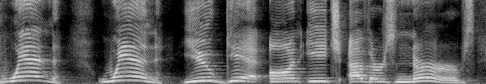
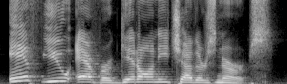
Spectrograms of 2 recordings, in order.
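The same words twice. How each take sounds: First: "When" high, repeated and drawn out; stress on WHEN. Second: "If" leaned on as the wrong word; stress on IF. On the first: Pastor correcting "if" to what Paul says, emphatic "When". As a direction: punch "When" twice, slow and high. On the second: Pastor showing what Paul does not say, stress on "If". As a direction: hit "If" as the word Paul didn't use. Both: Shown as a demonstration. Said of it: "I wanna emphasize the word when".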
